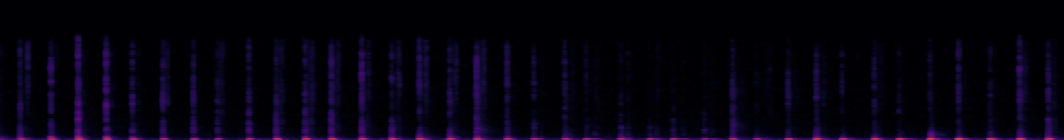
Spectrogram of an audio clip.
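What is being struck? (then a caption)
Cardboard box. Knocking and tapping on a cardboard box produces a steady run of dull, low, hollow thuds. Each knock is short and dies away almost at once. The hits come quickly at an uneven pace.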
